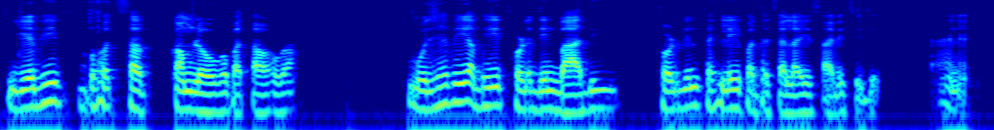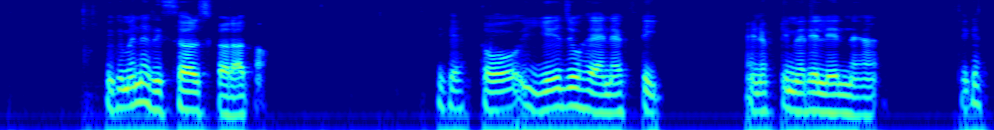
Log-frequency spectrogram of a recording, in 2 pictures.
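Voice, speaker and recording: Male tutorial host, mid pitch, chatty and repetitive, close dry mic. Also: a little mellow, no echo. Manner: chatty, repeats terms slowly, frequent "thik hai" check-ins. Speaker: tutorial creator explaining acronyms. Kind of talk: casual explanatory lesson.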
